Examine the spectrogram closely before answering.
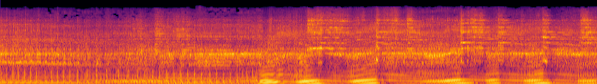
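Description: Two-stroke clearing saw engine running at steady revs, then revved up and down about five times from about two and a half seconds in.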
